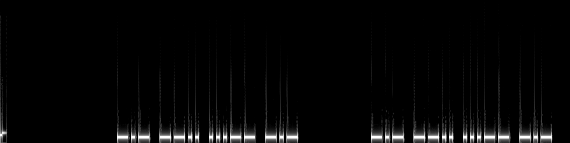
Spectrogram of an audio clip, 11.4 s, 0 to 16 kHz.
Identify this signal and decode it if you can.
Morse code, heard as a keyed tone, about 17 wpm, 700 Hz. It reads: KZ3K KZ3K
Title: USA Call Signs - 4 Characters - Repeated 3x - 17wpm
